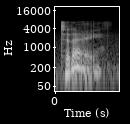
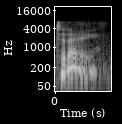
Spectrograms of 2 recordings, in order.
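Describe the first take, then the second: First: The stress is on the second syllable. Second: The stress is on the second syllable.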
